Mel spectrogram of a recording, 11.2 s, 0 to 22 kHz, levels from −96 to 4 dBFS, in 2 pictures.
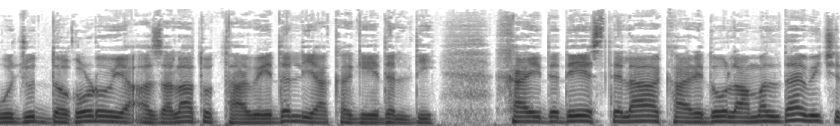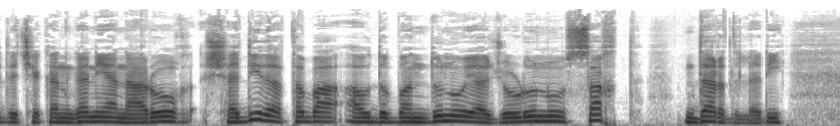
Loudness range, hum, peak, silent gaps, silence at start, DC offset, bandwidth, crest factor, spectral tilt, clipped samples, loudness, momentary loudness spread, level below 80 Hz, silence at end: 1 LU; none; -2 dBFS; none; 0 s; under 0.1%; 15 kHz; 14 dB; -6 dB/octave; under 0.1%; -18 LUFS; 6 LU; -48 dBFS; 0 s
